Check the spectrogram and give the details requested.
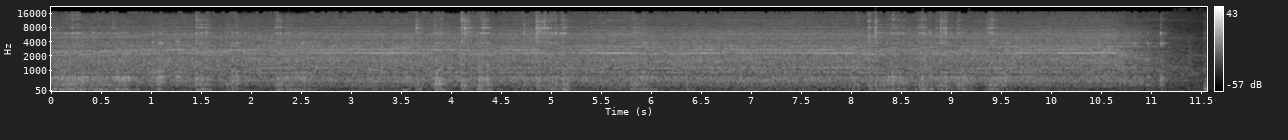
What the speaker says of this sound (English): we're going to use the mixer, so it might get a little loud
